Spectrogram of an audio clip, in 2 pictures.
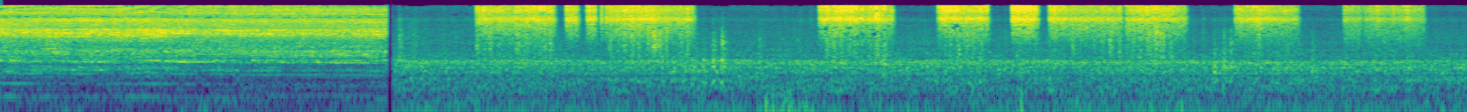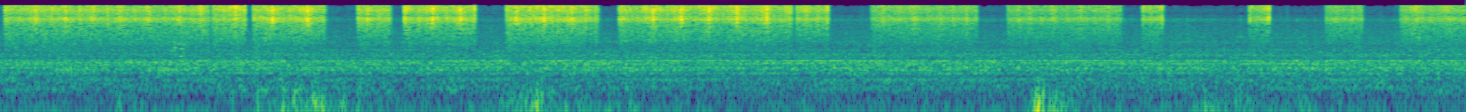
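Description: A steady hum gives way, about four seconds in, to a compressed-air spray gun hissing as it sprays finish onto wooden tabletops. The hiss starts and stops over and over as the trigger is pulled and released.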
